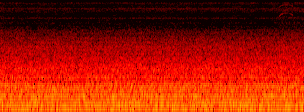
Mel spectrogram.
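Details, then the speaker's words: Blower fan in a home AC air handler (Lennox system) runs and circulates air normally with everything powered on; smooth even whoosh with low hum, no rattles. Breaker trips only once AC/cool mode is switched on; later traced to a bad condenser relay. "I can have everything powered on, and the fan will run and circulate. So you hear the blower fan running."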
